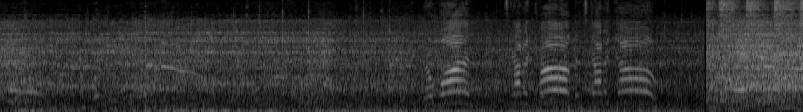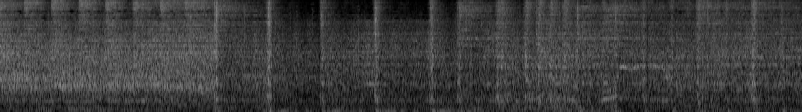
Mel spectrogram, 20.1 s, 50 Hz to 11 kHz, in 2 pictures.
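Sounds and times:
drums and bass hits: 8.3s - 20.0s
live rock band playing: 8.8s - 20.0s.

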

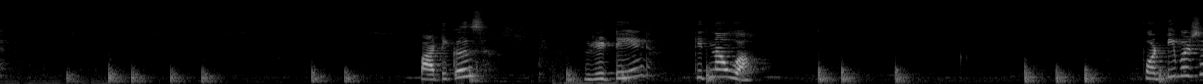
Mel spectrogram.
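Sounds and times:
pen strokes on whiteboard screen: 0.0s - 12.0s.

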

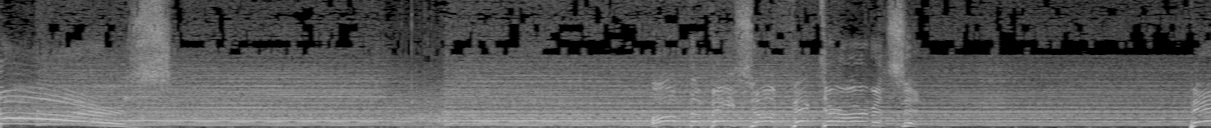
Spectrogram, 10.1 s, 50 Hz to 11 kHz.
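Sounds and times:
crowd cheering: 0.0s - 10.0s
goal horn: 0.2s - 10.0s.

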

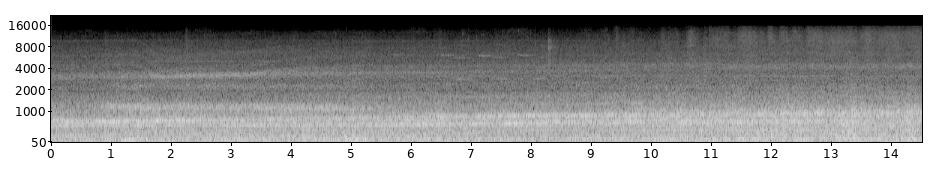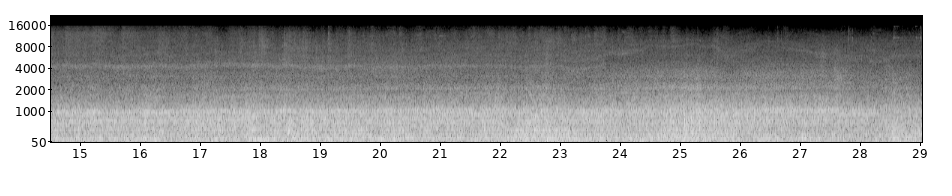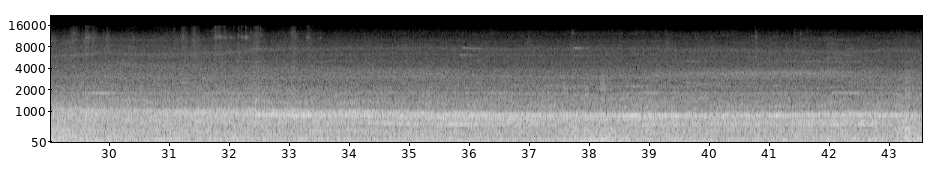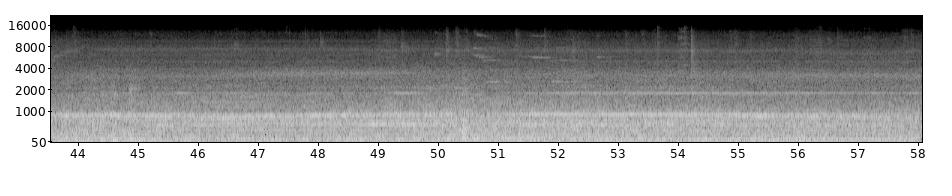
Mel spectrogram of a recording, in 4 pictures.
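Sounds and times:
train wheels rumbling on rail: 0.0s - 58.0s
train whine: 0.0s - 58.0s.

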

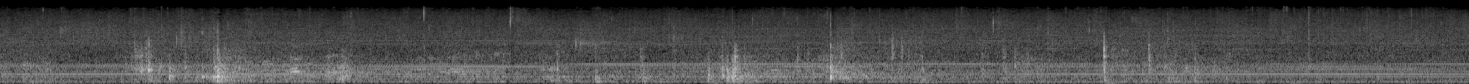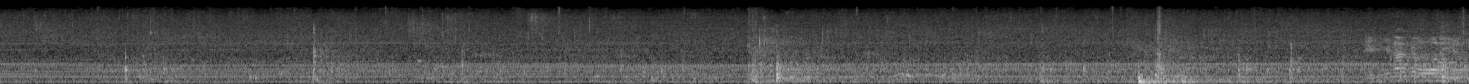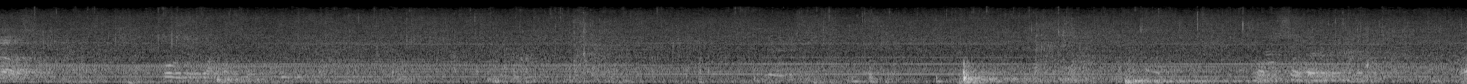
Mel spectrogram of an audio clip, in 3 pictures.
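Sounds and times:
steady hiss: 0.0s - 44.0s.

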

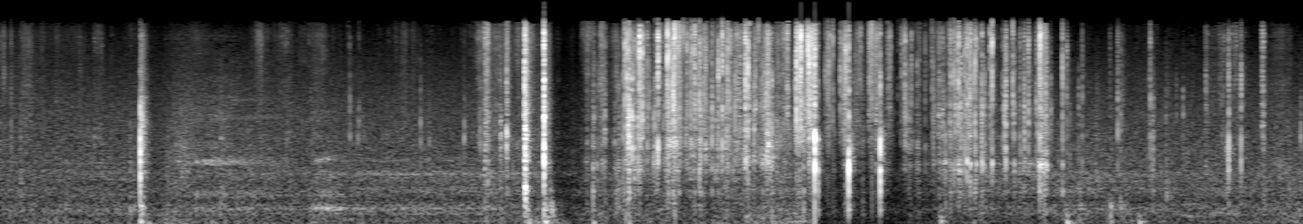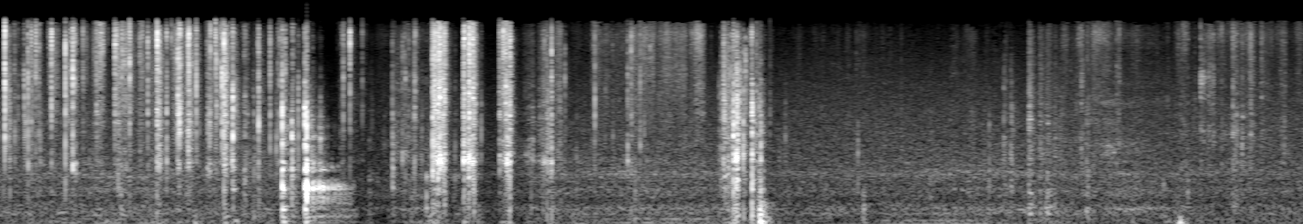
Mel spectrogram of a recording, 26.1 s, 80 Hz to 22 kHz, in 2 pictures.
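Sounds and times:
foil pack crinkling: 4.8s - 10.9s, 11.5s - 20.7s.

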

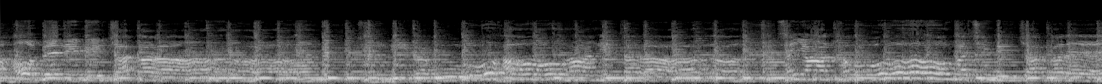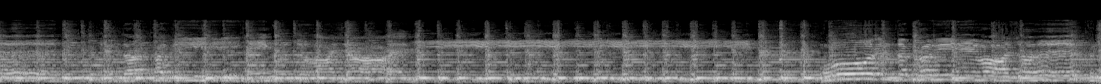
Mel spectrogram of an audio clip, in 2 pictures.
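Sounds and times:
person singing: 0.0s - 22.0s
plucked strings: 0.0s - 22.0s.

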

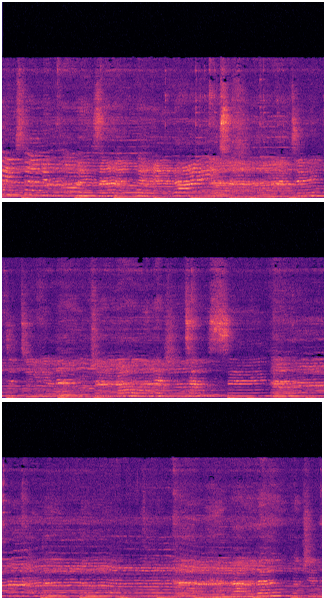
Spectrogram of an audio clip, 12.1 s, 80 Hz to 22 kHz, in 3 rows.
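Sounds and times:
steady low beat: 0.0s - 12.0s
woman singing a cappella: 0.0s - 12.0s.

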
